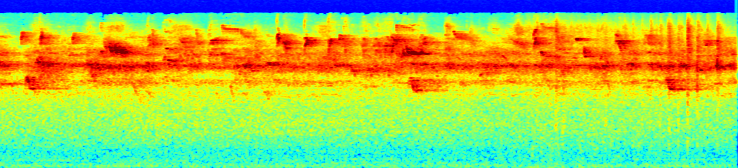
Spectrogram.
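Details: Dawn bird chorus in Brasília, Brazil, with a dense, continuous high twittering wash and a brief downslurred chirp recurring every few seconds.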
